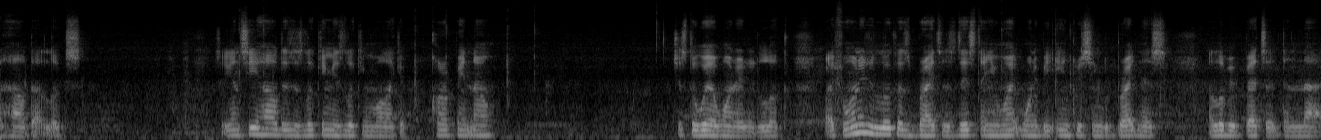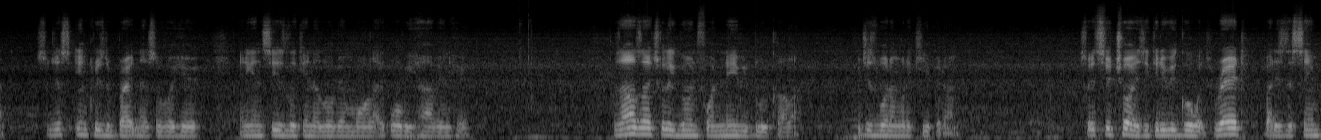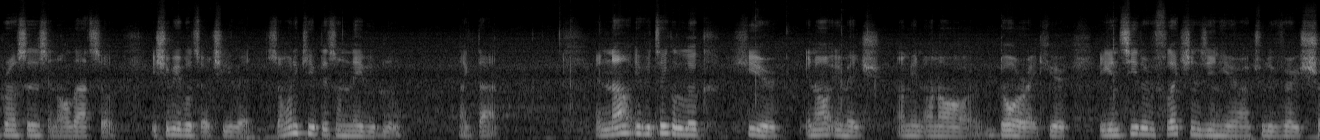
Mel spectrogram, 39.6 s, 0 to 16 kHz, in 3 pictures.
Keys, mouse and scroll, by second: 0.5-2.3 scroll up 1, 3.3 a, 6.1-7.7 scroll down 2, 7.7-8.2 scroll up 2, 8.2 scroll up 1, 8.3-9.6 scroll down 2, 10.0-11.4 scroll up 3, 11.4 click, 18.3 click, 31.5-32.0 scroll down 2, 32.0-34.6 middle drag, 33.5-33.9 scroll up 2, 34.6-35.2 scroll down 2, 34.7 middle click, 35.6-39.6 middle drag.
